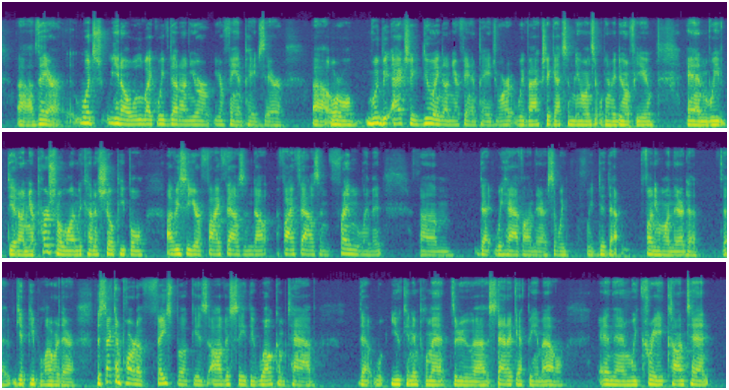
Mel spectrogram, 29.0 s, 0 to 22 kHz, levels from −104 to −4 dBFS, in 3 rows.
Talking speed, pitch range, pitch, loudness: 210 wpm, 115-130 Hz, 120 Hz, -17 LUFS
